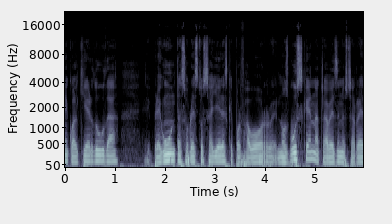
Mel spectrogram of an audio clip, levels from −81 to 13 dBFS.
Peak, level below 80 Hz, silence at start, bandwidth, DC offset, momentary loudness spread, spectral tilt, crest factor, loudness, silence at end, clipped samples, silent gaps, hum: -2 dBFS; -34 dBFS; 0 s; 12.5 kHz; under 0.1%; 9 LU; -7.5 dB/octave; 16 dB; -20 LUFS; 0 s; under 0.1%; none; none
